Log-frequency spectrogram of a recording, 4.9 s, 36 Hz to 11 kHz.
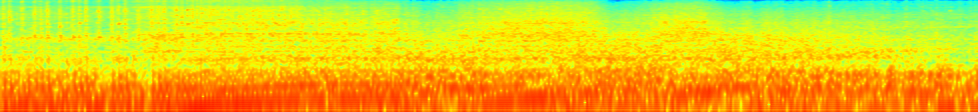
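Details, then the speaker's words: Chevrolet C10 V8 truck at steady idle after exhaust work: rumble with no puffing or ticking, no longer droning; owner hears a misfire, suspects cheap HEI; exhaust sealed, no leak. "sounds way better than it did there's not a massive exhaust plate coming out of the front there used to be that it would just blow your eardrums out or drone really bad in this general area which is cool"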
